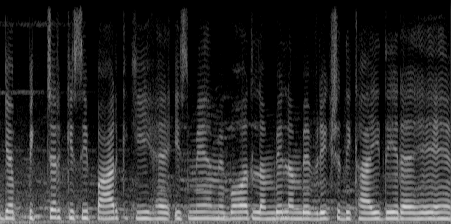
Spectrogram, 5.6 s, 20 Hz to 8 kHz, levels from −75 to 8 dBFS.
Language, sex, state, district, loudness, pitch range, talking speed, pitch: Hindi, female, Jharkhand, Ranchi, -14 LUFS, 220-235 Hz, 170 wpm, 225 Hz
